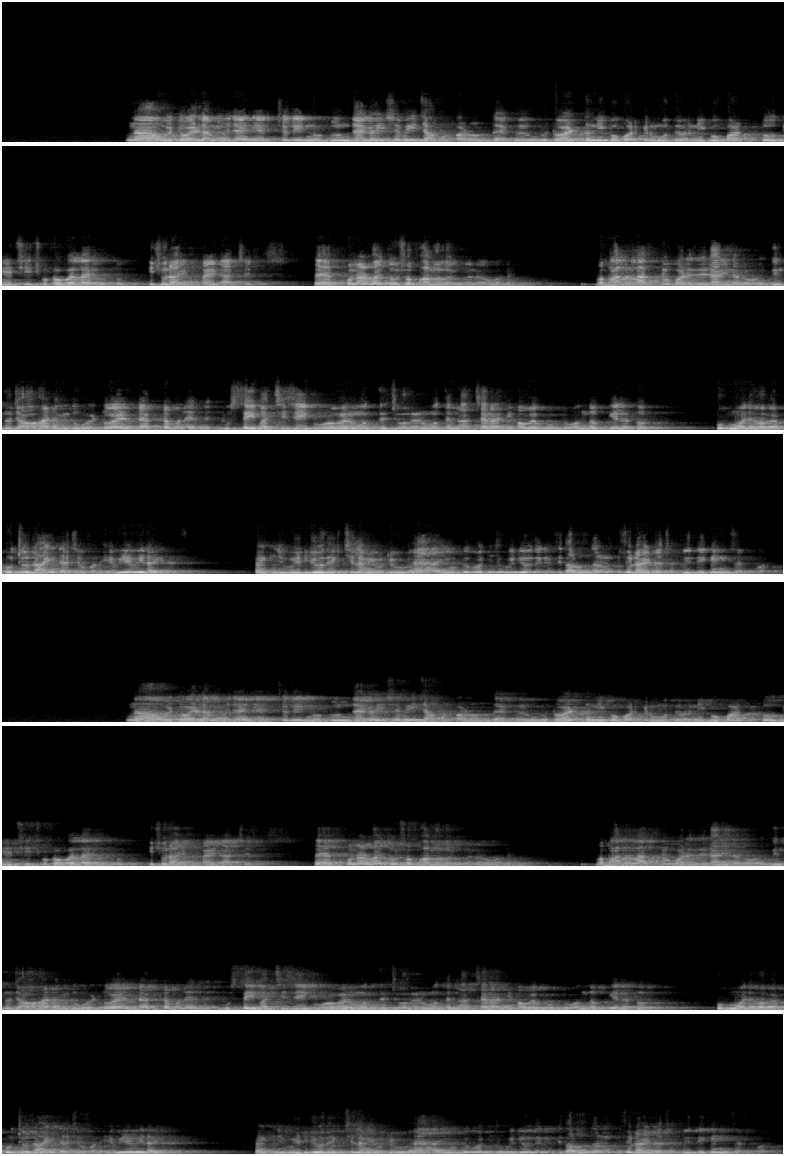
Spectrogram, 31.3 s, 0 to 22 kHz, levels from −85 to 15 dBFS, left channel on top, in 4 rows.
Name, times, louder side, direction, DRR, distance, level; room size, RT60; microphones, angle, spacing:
voice 1, 1.2-10.4 10.9-13.0 13.7-22.2 22.8-25.2 26.0-31.1, left 2 dB, 60° left, 1 dB, 2.5 m, -22 dB
24.0 x 14.5 x 9.9 m, 1.0 s
head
